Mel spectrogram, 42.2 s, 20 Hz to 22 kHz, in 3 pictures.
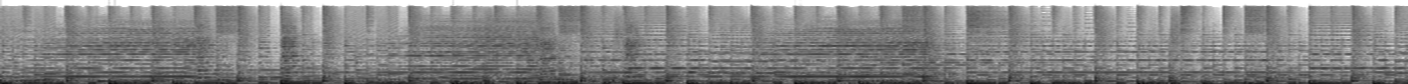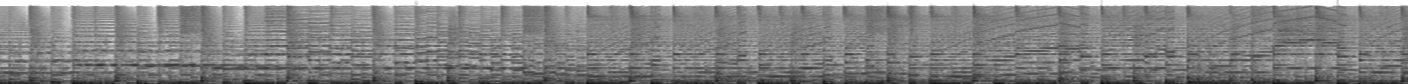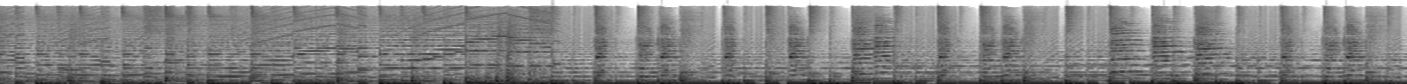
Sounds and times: Funny music: 0.0 - 42.2.

